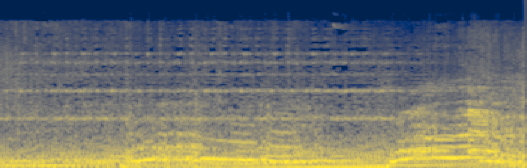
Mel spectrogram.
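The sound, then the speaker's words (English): A lioness growling at a passing elephant herd in the wild: a loud, low, rumbling growl that rolls on continuously, its pitch wavering up and down, with a fresh surge near the end. “A lioness watches them from a mound of earth and growls.”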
